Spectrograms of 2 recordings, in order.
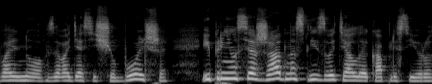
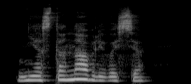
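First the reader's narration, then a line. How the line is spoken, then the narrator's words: Hoarse breathless exhale. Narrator (Russian): Сипло выдохнула девчонка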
